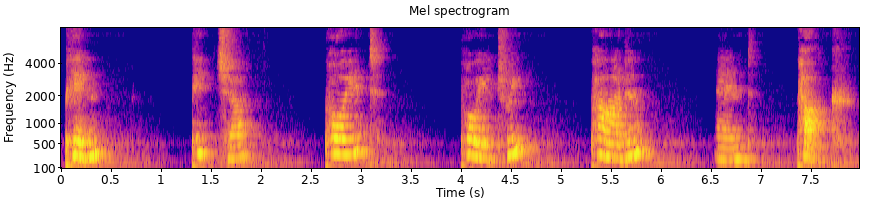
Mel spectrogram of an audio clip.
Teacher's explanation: See, remember, the first sound is not fully sounded as we articulated p, because this is a voiceless consonant which is articulated with more breath force, whereas b is uttered with lesser amount of breath force.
